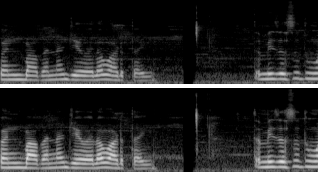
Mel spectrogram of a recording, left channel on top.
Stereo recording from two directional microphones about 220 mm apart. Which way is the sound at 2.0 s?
15° right (ahead or behind).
